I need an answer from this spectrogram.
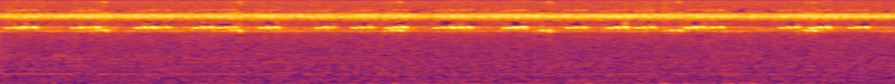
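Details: Crickets giving a fast run of high, pulsed chirps over a constant shrill drone, the chirps coming in quick clusters, with soft low-frequency background noise throughout.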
